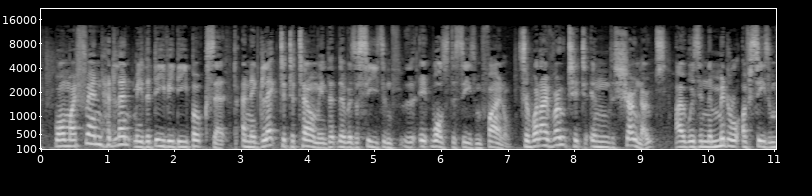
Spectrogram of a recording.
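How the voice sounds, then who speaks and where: A man speaks with hardly any pauses at a fairly high pitch. His voice is somewhat breathy. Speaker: podcast host. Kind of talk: casual chat.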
